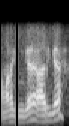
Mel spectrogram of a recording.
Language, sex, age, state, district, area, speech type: Tamil, male, 30-45, Tamil Nadu, Theni, rural, conversation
